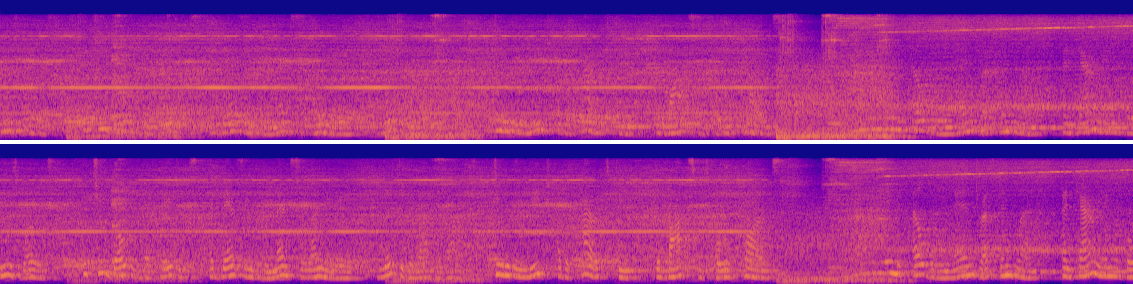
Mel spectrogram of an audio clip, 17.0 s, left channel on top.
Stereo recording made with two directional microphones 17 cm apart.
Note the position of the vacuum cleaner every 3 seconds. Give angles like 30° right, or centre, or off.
40° left, 30° left, 20° left, centre, 30° left, 40° left.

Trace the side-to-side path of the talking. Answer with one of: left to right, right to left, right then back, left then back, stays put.
stays put.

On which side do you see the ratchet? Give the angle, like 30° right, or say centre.
60° left.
